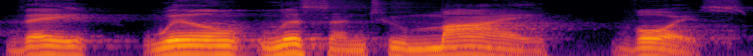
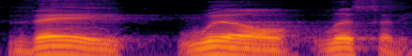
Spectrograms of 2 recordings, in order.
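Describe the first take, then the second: First: Slow, with "will" leaned on and falling; stress on WILL. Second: Slow, with "They" leaned on and falling; stress on THEY. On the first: Pastor stressing to the congregation that they will listen, slow. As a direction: press on "will" and let "listen to my voice" settle. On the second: Pastor stressing to the congregation who will listen, slow. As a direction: give "They" the weight, then let "will listen" fall. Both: Shown as a demonstration. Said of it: "Hear that".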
